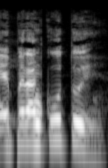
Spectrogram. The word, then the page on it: perang kutui: Ansus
